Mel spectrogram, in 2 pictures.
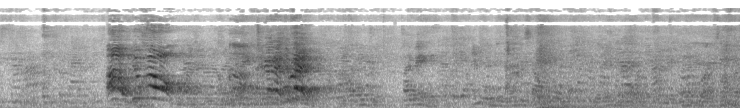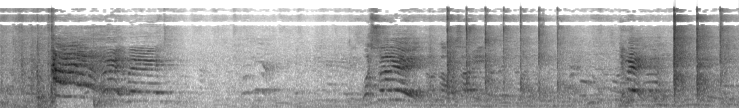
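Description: A man referee calls out commands loudly.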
